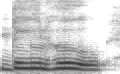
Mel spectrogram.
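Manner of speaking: wild, deep bass, crazy put-on voice. Retelling a confrontation, speaker imitates Ronnie answering Neek, Ronnie's deep crazy voice. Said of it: "he got this deep, crazy voice".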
